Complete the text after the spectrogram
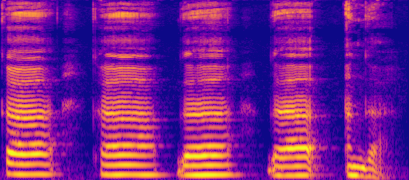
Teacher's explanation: पहला जो क वर्ग है वो गले से बोलते हैं यानी कंठ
